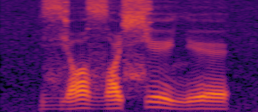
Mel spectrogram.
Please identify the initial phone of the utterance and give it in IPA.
zʲ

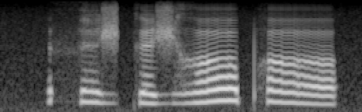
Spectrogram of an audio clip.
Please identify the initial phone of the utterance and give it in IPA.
θ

